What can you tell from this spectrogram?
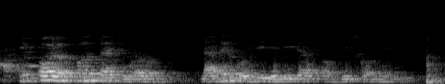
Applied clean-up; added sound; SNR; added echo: none; none; none; reverberation time 0.9 s.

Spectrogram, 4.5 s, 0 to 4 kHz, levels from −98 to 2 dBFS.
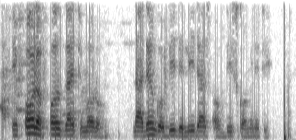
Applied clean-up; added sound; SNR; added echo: none; none; none; none.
